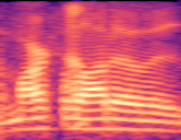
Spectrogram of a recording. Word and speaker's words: Martellotto: Yeah, Martellotto is the American pronunciation that works.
